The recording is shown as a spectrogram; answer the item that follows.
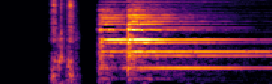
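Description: A quick double click, then a bell chime with several ringing tones that rings out and slowly fades: the notification-bell sound effect of a subscribe animation.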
